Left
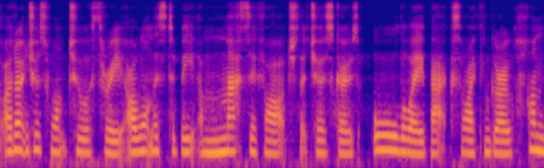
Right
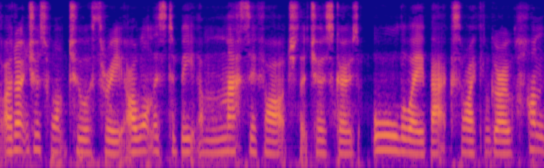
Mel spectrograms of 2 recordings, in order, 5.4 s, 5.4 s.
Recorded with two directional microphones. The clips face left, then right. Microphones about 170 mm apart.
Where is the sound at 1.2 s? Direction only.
30° left (ahead or behind).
